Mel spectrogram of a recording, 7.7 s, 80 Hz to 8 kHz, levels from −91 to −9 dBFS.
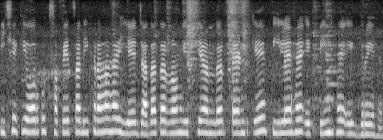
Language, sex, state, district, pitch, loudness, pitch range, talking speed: Hindi, female, Gujarat, Valsad, 245 Hz, -17 LUFS, 230-255 Hz, 185 wpm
